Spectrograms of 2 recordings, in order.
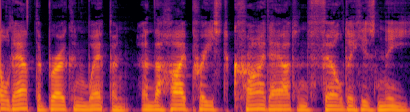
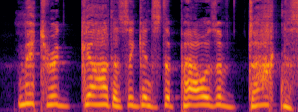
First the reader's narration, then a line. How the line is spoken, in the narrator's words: he gasped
